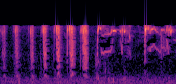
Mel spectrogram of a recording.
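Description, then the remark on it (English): A groove-billed ani gives a quick series of about seven sharp, high pips, then slurred, wavering whistles and squeaky notes, moderately loud with no one talking. “The Ani's large, flattened bill spits out these sharp, high whistles, slurred whinings, and various squeaks, pips, and growls.”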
